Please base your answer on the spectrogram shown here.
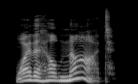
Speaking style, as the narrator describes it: Taylor shouted

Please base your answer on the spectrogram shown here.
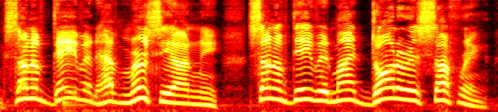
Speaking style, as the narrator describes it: she kept on screaming

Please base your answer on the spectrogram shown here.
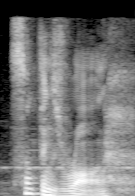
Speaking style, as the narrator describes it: I muttered

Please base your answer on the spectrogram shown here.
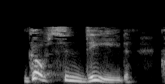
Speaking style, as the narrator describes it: cried the amiable Skegg

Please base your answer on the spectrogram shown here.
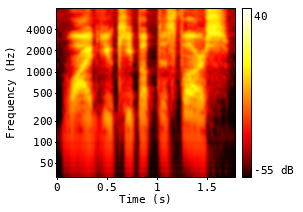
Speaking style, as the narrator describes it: rumbled Kumbanagash

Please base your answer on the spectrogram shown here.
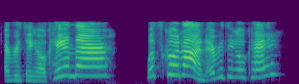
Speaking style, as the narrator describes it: He yells

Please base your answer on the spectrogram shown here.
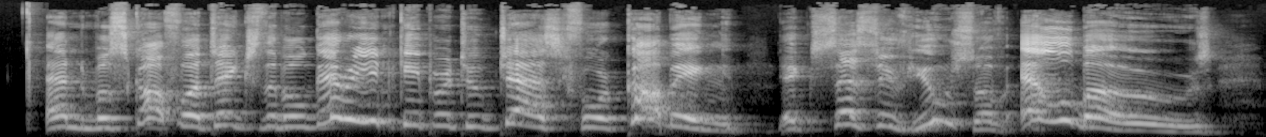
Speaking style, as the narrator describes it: Bagman informed the roaring spectators

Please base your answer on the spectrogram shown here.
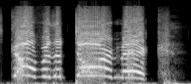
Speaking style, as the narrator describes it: JR yells

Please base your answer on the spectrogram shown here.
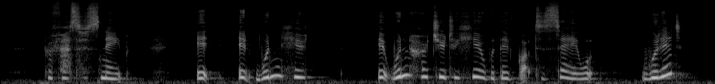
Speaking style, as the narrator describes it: Hermione said in a very breathless voice

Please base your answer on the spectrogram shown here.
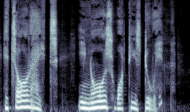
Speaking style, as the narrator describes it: said very quietly

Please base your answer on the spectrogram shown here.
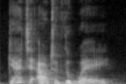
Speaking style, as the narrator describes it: said Hermione sharply

